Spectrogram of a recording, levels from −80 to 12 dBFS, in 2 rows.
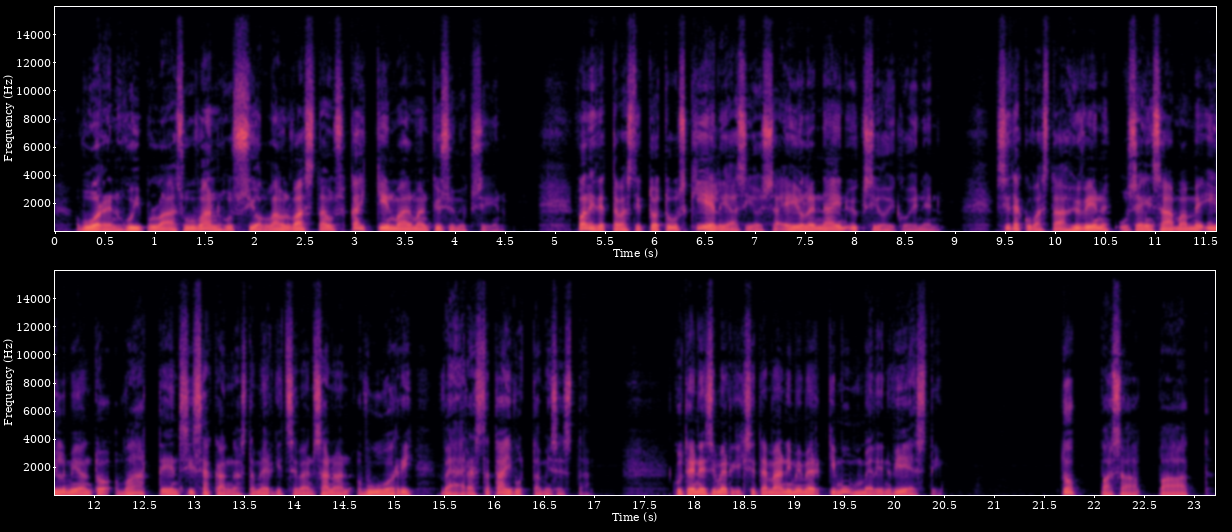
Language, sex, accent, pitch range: Finnish, male, native, 80-125 Hz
